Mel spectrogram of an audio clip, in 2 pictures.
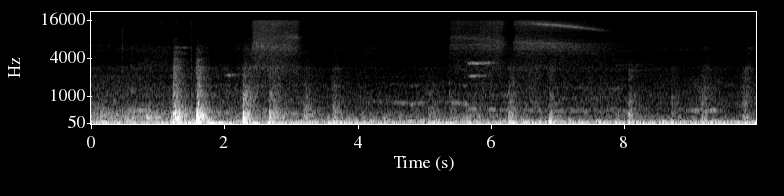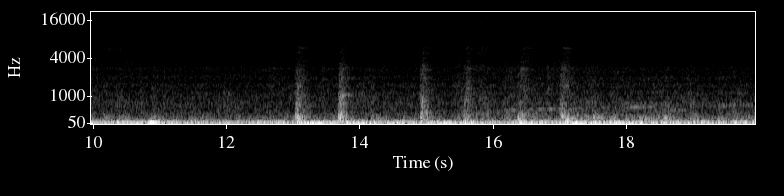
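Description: A train rolls along the rails into Kasukabe, its last stop, with a steady low rumble, irregular clicks and clacks scattered throughout, and two brief bursts of hissing air early on. No one speaks.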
